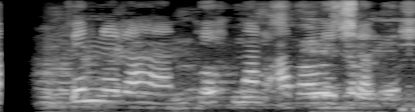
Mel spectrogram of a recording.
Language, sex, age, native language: Icelandic, female, 15, Icelandic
